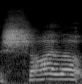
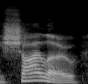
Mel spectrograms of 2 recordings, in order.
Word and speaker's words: Shiloh: it might be shyla might be pronounced shyla but the o and the h might say ah um thanks very much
